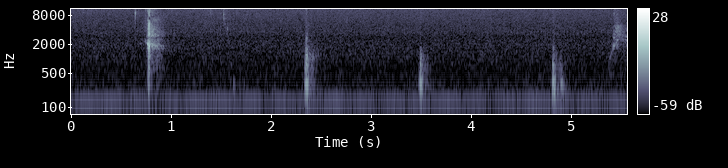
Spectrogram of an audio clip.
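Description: Dog biting down on a rubber chew toy, making four short squishy clicks at uneven gaps of about one to one and a half seconds, over a steady low hum.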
